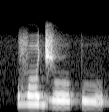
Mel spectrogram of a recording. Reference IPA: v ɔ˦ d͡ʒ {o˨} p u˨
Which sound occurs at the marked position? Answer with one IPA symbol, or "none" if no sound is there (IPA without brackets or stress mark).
oː˨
